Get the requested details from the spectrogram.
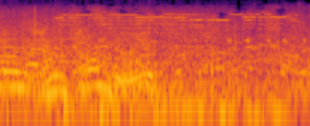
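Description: A man speaks loudly through a microphone and loudspeaker.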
